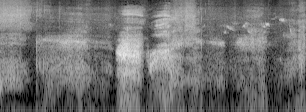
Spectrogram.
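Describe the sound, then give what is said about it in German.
A woolly rhinoceros snorting and wheezing heavily, a series of harsh, breathy huffs with one loud burst near the middle, no talking. “Das sind wirklich gefährliche Tiere. Und die sehen noch mal größer und krasser aus als heutige Nashörner durch dieses zottelige Fell.”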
